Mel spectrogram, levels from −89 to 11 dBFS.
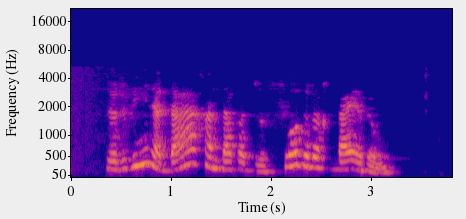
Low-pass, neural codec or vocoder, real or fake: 5.4 kHz; none; real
